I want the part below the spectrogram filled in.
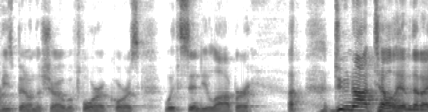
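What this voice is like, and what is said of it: Usual voice. Nothing is said of it.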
